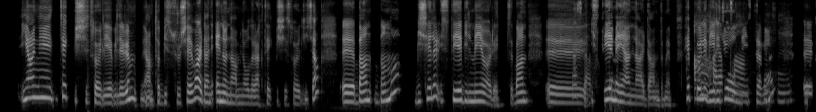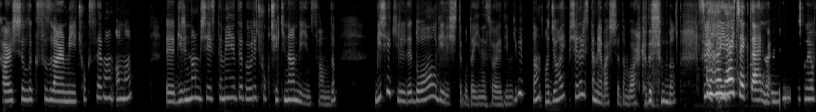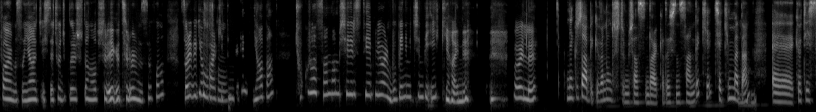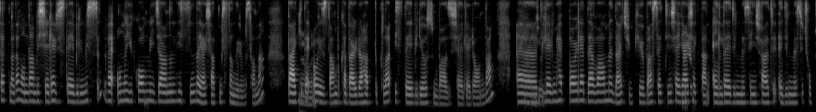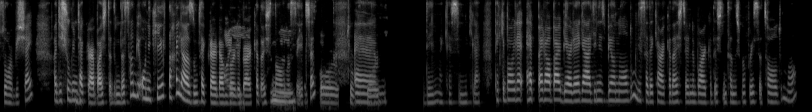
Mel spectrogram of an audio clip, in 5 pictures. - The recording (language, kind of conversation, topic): Turkish, podcast, Uzun süren arkadaşlıkları nasıl canlı tutarsın?
- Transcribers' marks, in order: tapping; other background noise; unintelligible speech; laughing while speaking: "arkadaşımdan"; chuckle; laughing while speaking: "şuraya götürür müsün?"; laughing while speaking: "yani"; unintelligible speech; unintelligible speech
